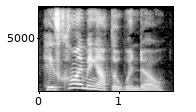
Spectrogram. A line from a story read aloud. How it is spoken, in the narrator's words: Doan exclaimed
